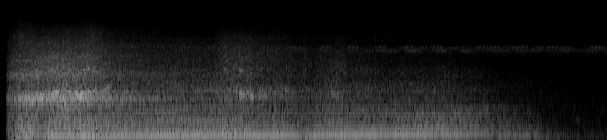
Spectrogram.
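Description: A car driving away with a brief tyre screech at the start. Its engine note holds steady, steps up in pitch about three seconds in, then fades into the distance.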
